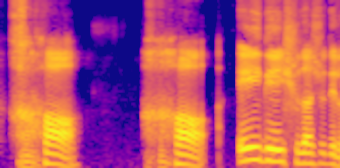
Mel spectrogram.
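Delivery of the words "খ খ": খ said alone, crisply from the upper throat; demo sound kha. Shown as a demonstration. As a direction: say খ slowly from the start of the throat. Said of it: "একটু ভালো করে দেখবেন". (খ হরফটি গলার শুরু থেকে আলাদা করে উচ্চারণ)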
